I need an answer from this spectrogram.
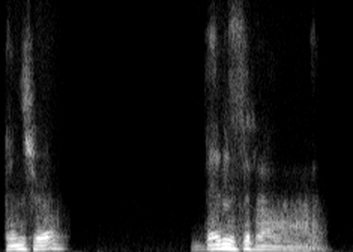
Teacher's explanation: Vajra is pronounced Benza or Benzra. There's a little bit of R after the Z.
